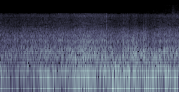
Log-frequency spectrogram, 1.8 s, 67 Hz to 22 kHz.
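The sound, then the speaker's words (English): Fierce Hurricane Ida wind, with gusts up to almost 90 miles an hour and sustained winds over 60, roars and buffets a Fox reporter's microphone in a loud, continuous rushing blast with slight surges, overwhelming, with no voices audible. “We've had gusts up to almost 90 miles an hour, sustained over 60.”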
